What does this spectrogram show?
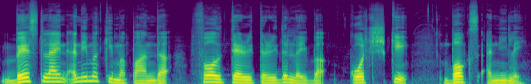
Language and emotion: Manipuri, neutral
